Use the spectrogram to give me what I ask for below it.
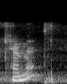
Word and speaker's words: Kemet: standard kmt but we pronounce it or they pronounced it on their websites like between brackets as Kemet and it literally means the black hand and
